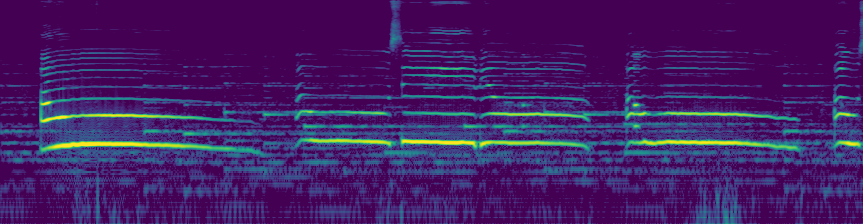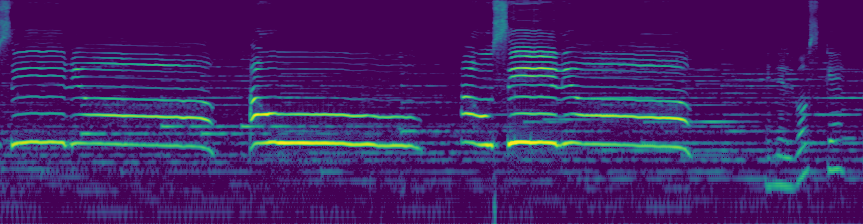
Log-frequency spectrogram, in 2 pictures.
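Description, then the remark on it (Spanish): A high, wavering howl repeats in about eight drawn-out, mournful wails with brief gaps between them, loud, likely a voice imitating a young black wolf cub howling desperately. “cuando el lobito negro, que por una ventana había espiado lo sucedido, empezó a aullar desesperado.”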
